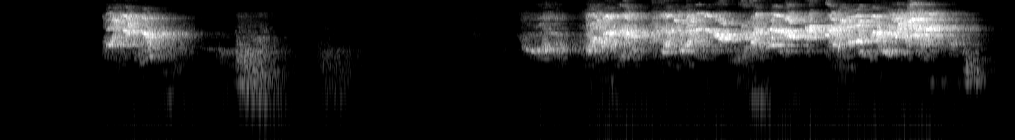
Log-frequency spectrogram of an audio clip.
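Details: Lovebirds, a mating pair, giving a sharp squeaky note, a pause, then a long burst of shrill, grating chatter with rapid overlapping notes.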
